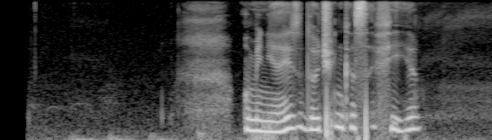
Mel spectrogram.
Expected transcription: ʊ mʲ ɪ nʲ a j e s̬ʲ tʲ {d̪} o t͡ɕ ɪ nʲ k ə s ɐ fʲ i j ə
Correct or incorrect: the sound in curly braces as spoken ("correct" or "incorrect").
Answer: correct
